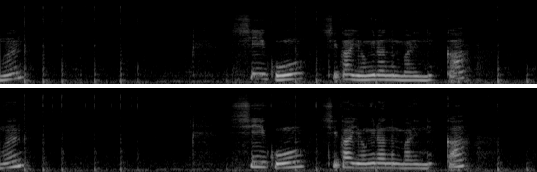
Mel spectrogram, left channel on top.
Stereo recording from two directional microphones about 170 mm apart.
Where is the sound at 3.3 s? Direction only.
35° right (ahead or behind).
